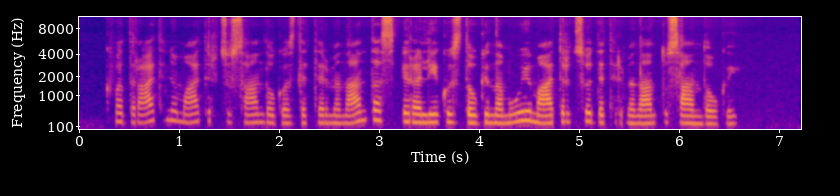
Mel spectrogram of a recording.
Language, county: Lithuanian, Vilnius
